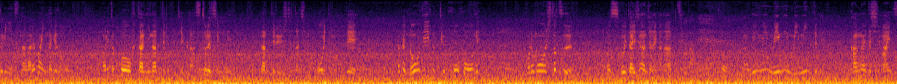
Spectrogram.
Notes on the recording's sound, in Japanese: WAFF号で移動しながら話しています。ノイズが多くてごめんなさい。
